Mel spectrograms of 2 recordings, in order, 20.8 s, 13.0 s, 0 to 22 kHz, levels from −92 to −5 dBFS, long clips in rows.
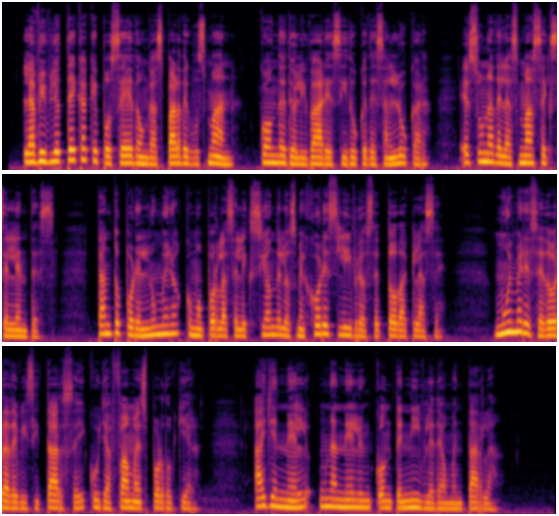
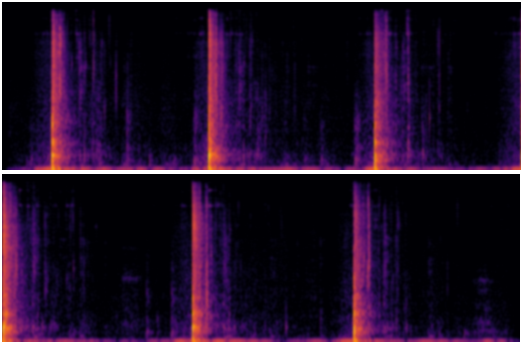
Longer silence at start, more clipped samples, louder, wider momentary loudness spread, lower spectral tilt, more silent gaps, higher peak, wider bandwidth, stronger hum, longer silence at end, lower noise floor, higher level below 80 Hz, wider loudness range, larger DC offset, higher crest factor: second, 0.25 s vs 0.55 s; neither; first, -23 LUFS vs -27 LUFS; second, 9 LU vs 20 LU; first, -6 dB/octave vs -4 dB/octave; neither; second, -6 dBFS vs -2 dBFS; about the same, 19.5 kHz vs 18 kHz; neither; second, 0.75 s vs 1.9 s; second, -60 dBFS vs -68 dBFS; second, -50 dBFS vs -42 dBFS; second, 3 LU vs 6 LU; neither; second, 18 dB vs 32 dB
